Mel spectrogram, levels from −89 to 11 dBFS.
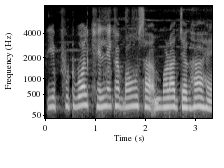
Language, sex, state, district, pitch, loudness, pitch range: Hindi, female, Jharkhand, Deoghar, 205 Hz, -15 LUFS, 195-215 Hz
